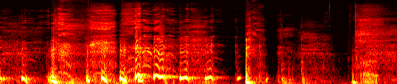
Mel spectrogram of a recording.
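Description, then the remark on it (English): A fairly loud run of raspy, voiced coughing bursts in quick succession, followed after a short pause by two sharper single coughs. “Quite the cough you got there, ….”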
